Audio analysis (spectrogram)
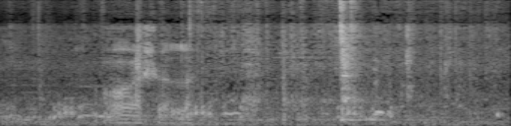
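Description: Racer pigeons coo softly in the background while someone talks over them, with a louder bird call standing out near the end.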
